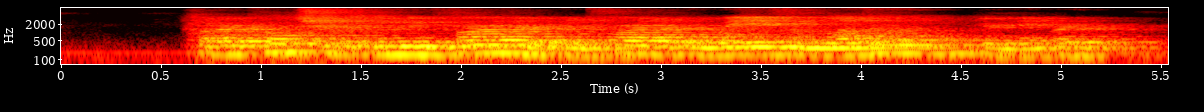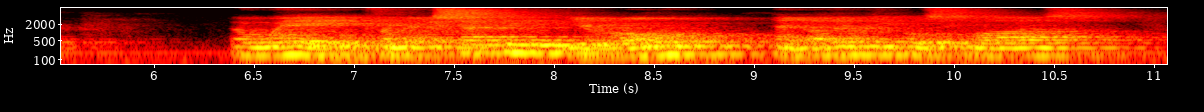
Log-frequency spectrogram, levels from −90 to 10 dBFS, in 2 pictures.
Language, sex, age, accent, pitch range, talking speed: English, male, 40-59, American, 130-170 Hz, 115 wpm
